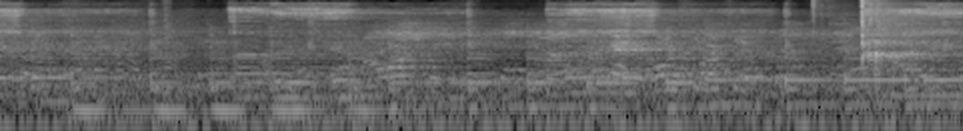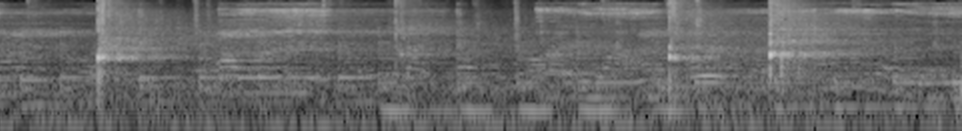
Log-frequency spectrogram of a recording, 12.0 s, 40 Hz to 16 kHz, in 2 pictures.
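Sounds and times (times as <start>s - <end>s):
background music: 0.0s - 12.0s
pickleball struck by paddles: 5.4s - 5.8s, 6.6s - 7.2s, 10.1s - 11.4s.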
